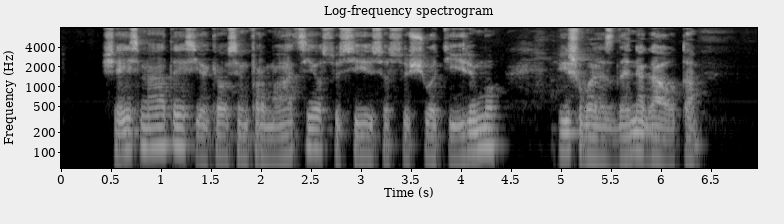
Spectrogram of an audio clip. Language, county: Lithuanian, Šiauliai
